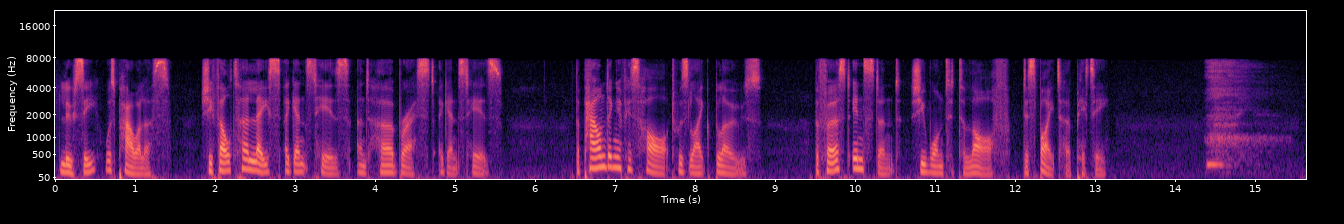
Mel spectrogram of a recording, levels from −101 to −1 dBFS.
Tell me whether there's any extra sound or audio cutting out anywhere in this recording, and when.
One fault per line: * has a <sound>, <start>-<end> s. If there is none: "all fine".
* has a sigh, 14.3-15.5 s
